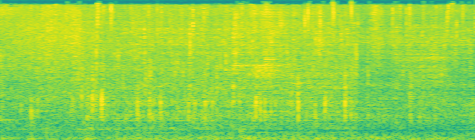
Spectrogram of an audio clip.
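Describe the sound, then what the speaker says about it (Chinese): A pot of black fish soup simmers at a steady boil, with continuous bubbling and popping that stays close and fairly even for the whole stretch, with no voices. "鱼汤炖的差不多了，我们打开看一下。"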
